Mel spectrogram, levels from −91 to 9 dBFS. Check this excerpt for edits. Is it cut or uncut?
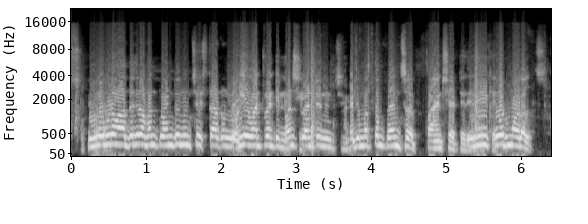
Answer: cut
